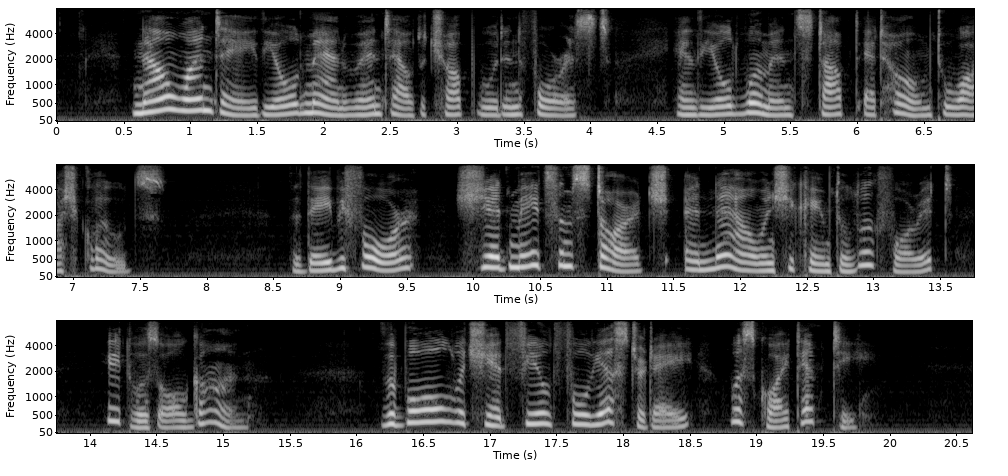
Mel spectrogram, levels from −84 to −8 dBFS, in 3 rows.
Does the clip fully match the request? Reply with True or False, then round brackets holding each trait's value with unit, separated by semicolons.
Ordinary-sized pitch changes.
False (6.3 semitones)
